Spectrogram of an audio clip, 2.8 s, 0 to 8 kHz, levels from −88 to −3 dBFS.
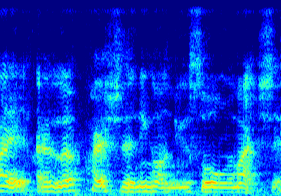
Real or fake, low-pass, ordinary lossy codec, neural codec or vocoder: fake; none; none; codec, 16 kHz, 4 kbps, FunCodec, trained on Chinese and English, 50 frames a second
